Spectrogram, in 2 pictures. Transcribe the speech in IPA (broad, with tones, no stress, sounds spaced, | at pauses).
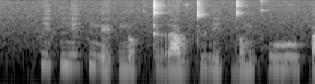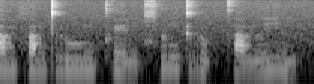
p i˥˩ t̚ n i˦˥ t̚ n e˨˩ ʔ n o˨˩ k̚ t r a˩˦ w t r i˨˩ t̚ d o˦˥ m kʰ w uː˥˩ p a˧ m f a˧ m t r uː˧ ŋ pʰ e˨˩ n t͡ɕʰ ɯ˥˩ ŋ t r u˨˩ ʔ tʰ a˧ m l i˥˩ n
